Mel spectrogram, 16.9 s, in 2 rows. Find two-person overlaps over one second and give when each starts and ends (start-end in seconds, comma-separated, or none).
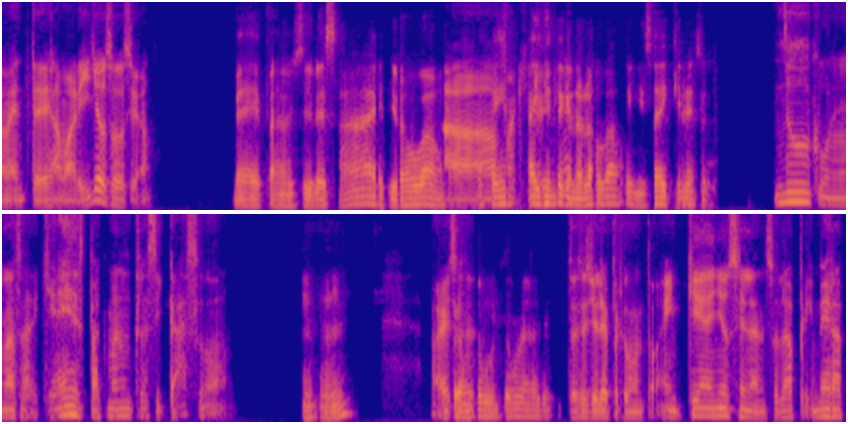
4.4-5.8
